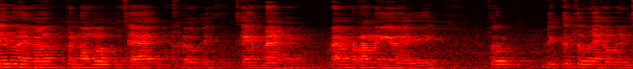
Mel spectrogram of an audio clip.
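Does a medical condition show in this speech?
Yes: cerebral palsy.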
